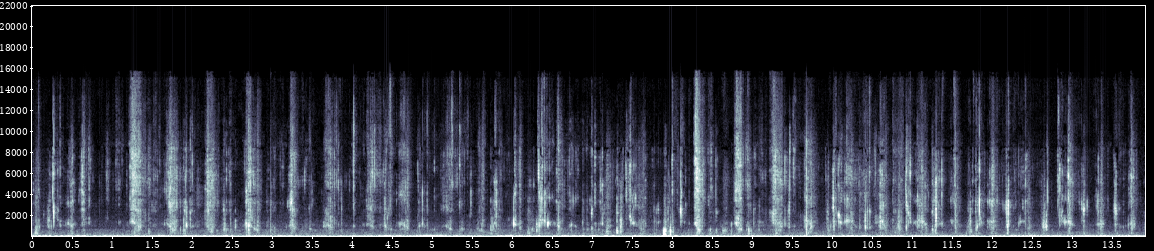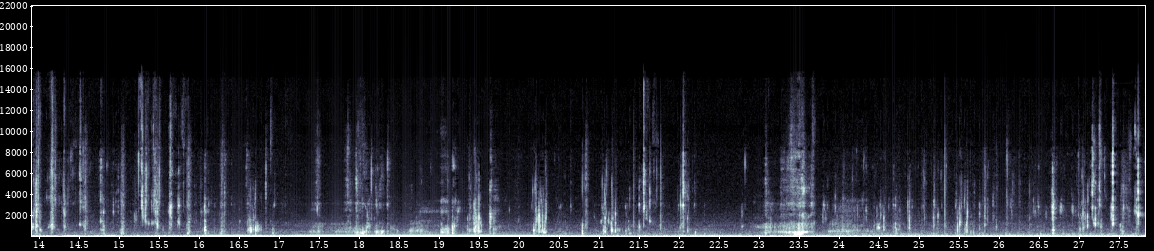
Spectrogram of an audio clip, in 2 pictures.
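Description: Close-miked crunching and chewing of crisp fried food: dense crunches in the first half, thinning out later. Near the end comes a sip from a plastic bubble-tea cup.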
